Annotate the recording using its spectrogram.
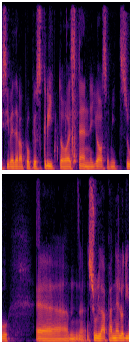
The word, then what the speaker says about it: Yosemite: Sì, si legge Yosemite. Fa... So che quando sì. ci sono stato là in zona avevo proprio indagato su quale fosse la pronuncia corretta, è Yosemite. – Yosemite, perfetto.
